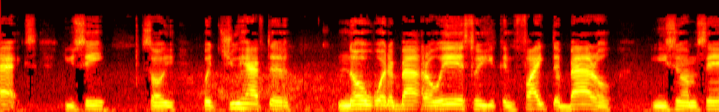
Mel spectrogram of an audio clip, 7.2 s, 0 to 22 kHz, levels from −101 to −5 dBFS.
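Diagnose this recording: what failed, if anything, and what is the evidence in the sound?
Short stalls from late packets occur at 2.79, 3.01, 3.23, 3.69 and 4.13 s. This is a network and jitter-buffer fault. Each time a packet arrived late, the buffer emptied, and the receiver held the last sound for 20, 20, 40, 40 and 70 ms, then resumed where it left off without losing audio.

A jitter buffer slow-down follows from 4.83 to 7.01 s. After those delays, the buffer rebuilt its reserve by repeating short pitch periods, adding about 218 ms. The sound runs at roughly 90% speed with unchanged pitch, so it is audibly drawn out through the Opus call path's 12 kHz band.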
